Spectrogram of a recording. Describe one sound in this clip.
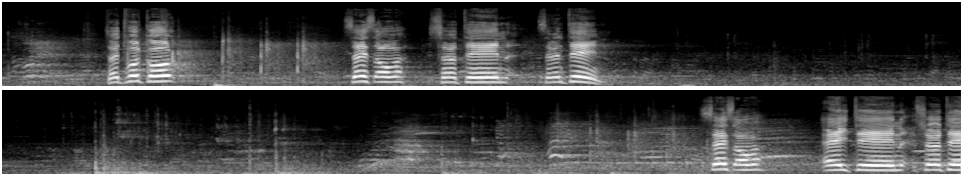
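Young women shout and cheer after a rally.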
